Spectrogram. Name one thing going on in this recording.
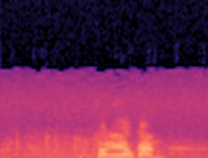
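A volleyball is struck hard.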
